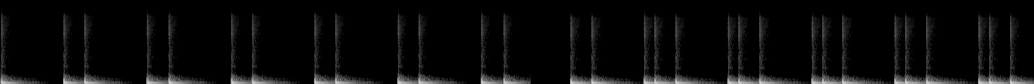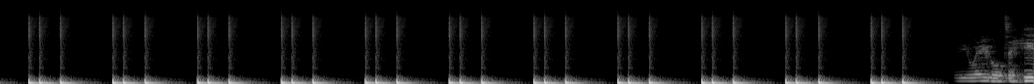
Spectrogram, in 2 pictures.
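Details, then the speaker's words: Recording at a resting heart rate of about 60 bpm: regular low heartbeats with an extra soft sound late in diastole, just before the first heart sound, giving an S4 gallop. "again another Gallup type Rhythm but instead of the Kentucky Rhythm we get a l l up L love du L du L dub so it sounds as it's just before heart sound one"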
